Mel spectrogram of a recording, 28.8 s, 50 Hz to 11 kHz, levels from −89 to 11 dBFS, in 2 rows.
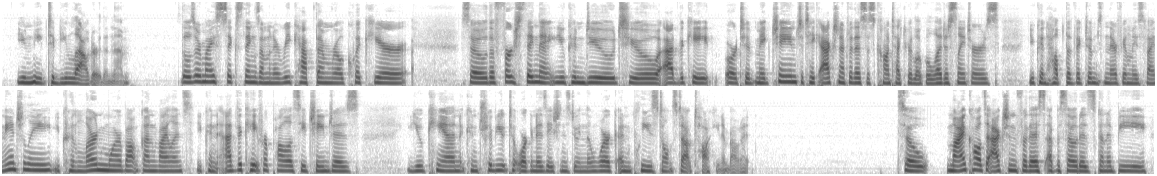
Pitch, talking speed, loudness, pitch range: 190 Hz, 195 wpm, -27 LUFS, 180-200 Hz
